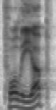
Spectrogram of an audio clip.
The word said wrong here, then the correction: Puyallup: Polyup? – Oh, Puyallup? – Puyallup. Oh, Pew, like Pew, it stinks. Puyallup.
